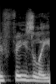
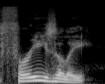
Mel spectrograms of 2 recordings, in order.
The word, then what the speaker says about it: Feezily: exactly fantastic all right so let's dive into feasley now am I saying that right is there a better way to say that that's right perfect so some people mispronounce and call it freezly it's like oh that sounds like a bad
